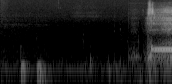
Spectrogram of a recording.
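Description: A couple of soft low thumps, then near the end a loud, steady telephone ringing tone starts abruptly as a call is placed to a Christmas expert, and holds as the call connects. No one speaks.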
